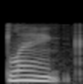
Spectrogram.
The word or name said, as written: blink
